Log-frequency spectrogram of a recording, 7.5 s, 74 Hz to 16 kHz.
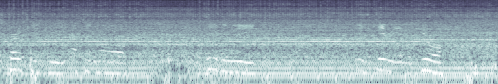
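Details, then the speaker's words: Predator 3200 generator, about six years old, first start in 2–3 years, fuel not drained: loud steady drone with slightly uneven beat, rough running; owner suspects something in the carburetor bowl, plans to remove and clean it. "fin does have does have something in that carburetor I have to take that bowl off and clean it out right here the bowl"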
